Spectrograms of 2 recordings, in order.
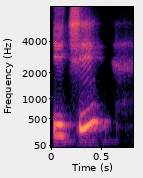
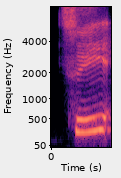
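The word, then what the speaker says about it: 一: But depending on context, it can be pronounced ichi, it could be pronounced tsui as in tsuitachi, which is day one, or it can be pronounced hajime if it's a person's name.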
